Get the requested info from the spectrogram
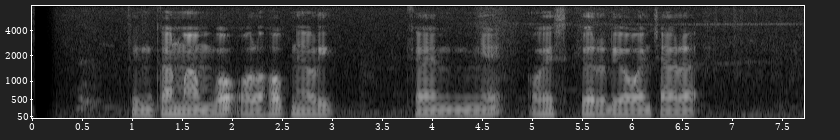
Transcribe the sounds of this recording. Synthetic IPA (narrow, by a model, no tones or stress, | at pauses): fiŋkanmambɔʔɔlɔɦɔk̚nali | kʰaɲɛ | ɔɛskɨrdiwawaɲt͡ʃaɾa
